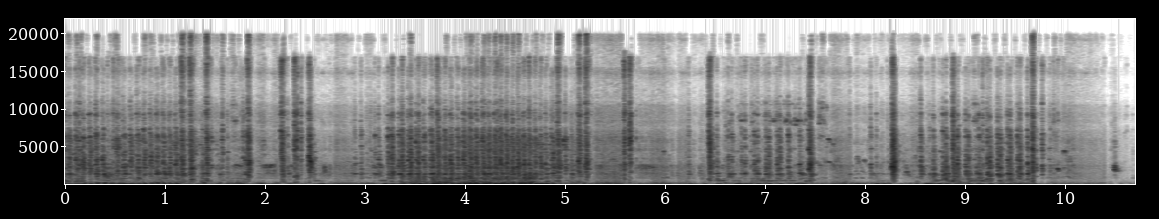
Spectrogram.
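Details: 1973 Plymouth Fury III with 360 V8 just installed after car sat engine-less 7 years, fresh start after priming carb: uneven popping and sputtering with hiss, barely running; owner suspects carb issues.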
